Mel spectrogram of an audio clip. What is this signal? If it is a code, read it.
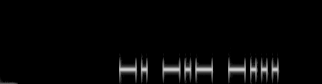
Morse code, heard as a keyed tone, about 22 wpm, 700 Hz. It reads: NKB
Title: USA Call Sign Postfixes - 3 Letters 22wpm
